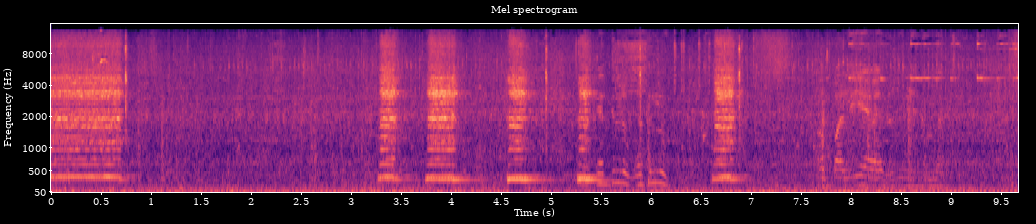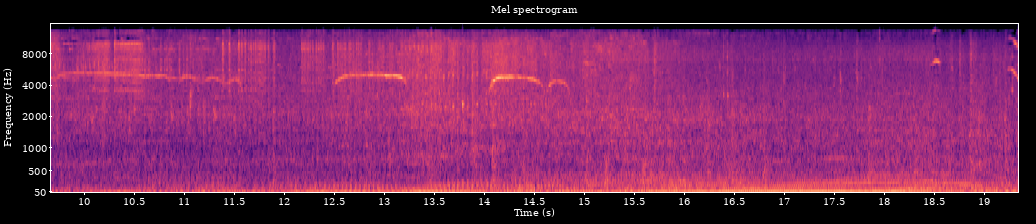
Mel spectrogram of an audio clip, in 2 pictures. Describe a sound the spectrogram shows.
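A vehicle engine hums steadily and revs up as it drives off.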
